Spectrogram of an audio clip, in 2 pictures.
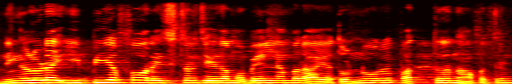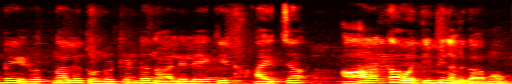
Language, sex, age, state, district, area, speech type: Malayalam, male, 18-30, Kerala, Kottayam, rural, read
